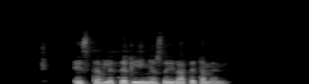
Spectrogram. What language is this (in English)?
Galician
